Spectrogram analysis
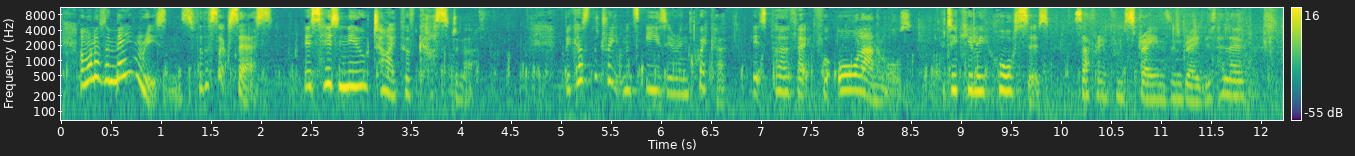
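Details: Adult narrator; normal speech.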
